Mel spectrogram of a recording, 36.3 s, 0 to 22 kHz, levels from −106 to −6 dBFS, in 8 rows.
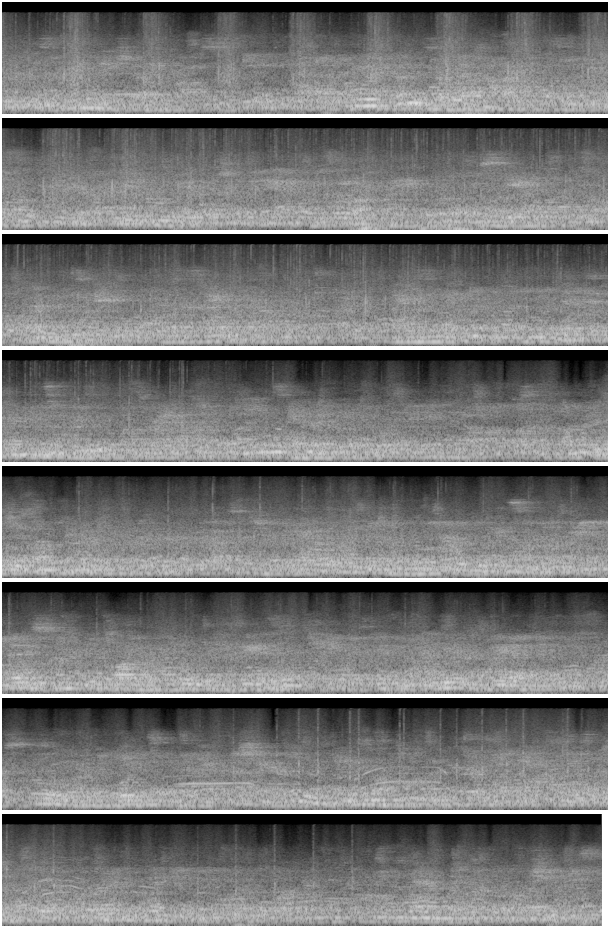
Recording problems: off-mic speech; far
room echo; noticeable; dies away in 0.7 s
murmuring crowd; very loud; throughout; 5 dB above the speech
background music; very faint; throughout; 25 dB below the speech

